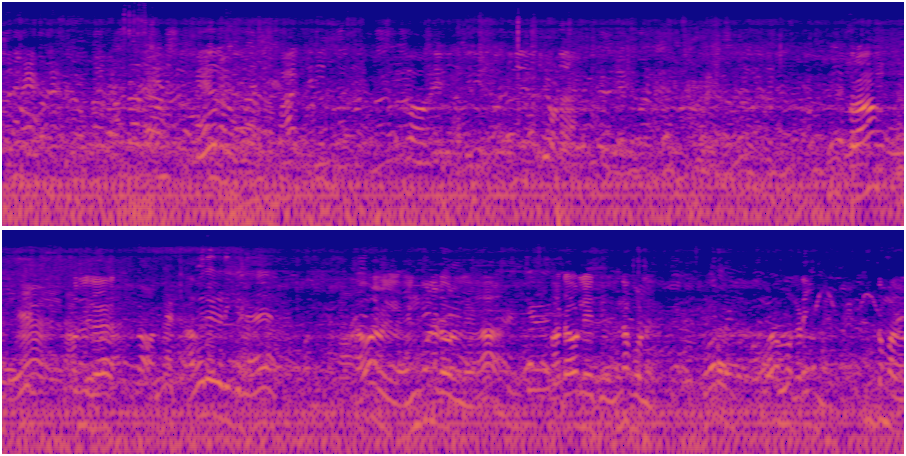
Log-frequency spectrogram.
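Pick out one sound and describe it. A large outdoor crowd of young men shouts and cheers.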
